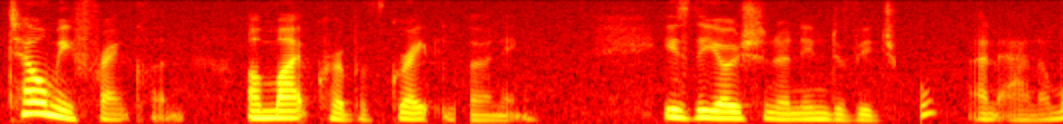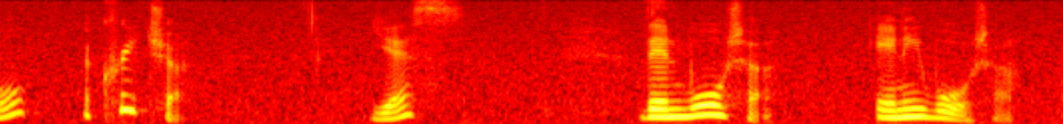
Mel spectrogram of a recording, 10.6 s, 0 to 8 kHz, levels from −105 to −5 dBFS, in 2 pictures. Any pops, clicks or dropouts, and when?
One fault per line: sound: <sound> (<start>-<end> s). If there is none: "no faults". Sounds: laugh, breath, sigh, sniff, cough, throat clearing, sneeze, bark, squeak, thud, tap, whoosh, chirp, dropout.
sound: dropout (2.3-2.4 s)
sound: dropout (4.5-4.6 s)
